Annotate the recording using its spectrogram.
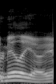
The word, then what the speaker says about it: D'Amelio: The DeMello girl. I think, I don't know how to say it. I think it's DeMello. – Oh, Charlie D'Amelio or whatever? – D'Amelio, yeah. Something.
